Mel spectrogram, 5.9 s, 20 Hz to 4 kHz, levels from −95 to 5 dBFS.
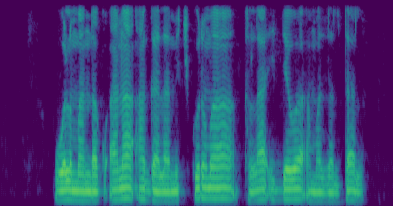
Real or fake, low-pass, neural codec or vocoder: real; 3.6 kHz; none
